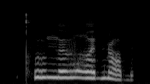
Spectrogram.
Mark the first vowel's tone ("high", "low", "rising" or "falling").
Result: high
